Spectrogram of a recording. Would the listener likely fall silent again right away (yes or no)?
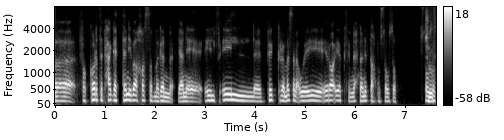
no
